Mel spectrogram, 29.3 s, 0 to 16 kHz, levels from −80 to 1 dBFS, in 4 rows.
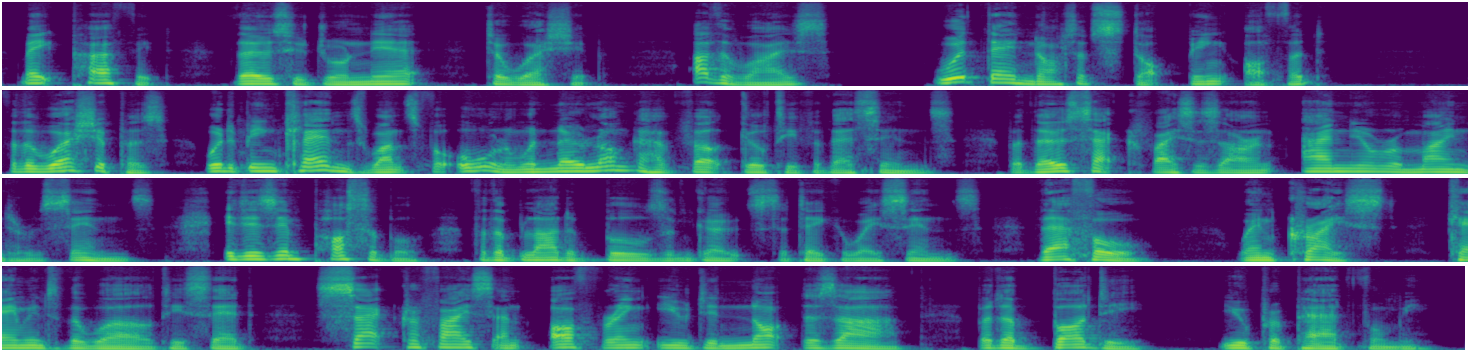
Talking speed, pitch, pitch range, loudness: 170 wpm, 105 Hz, 85-120 Hz, -18 LUFS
